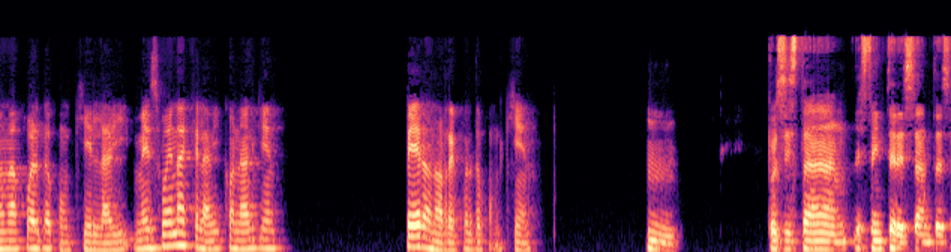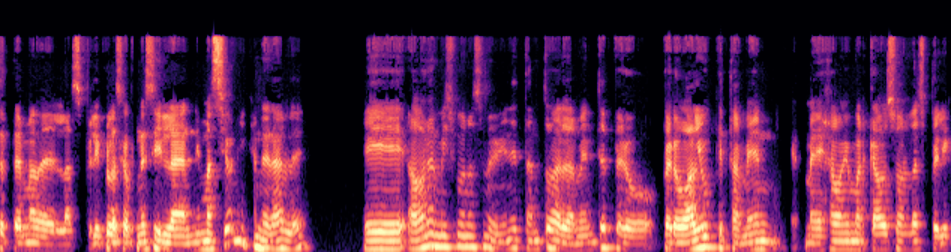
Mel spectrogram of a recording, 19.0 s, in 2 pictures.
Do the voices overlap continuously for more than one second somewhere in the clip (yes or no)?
no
